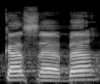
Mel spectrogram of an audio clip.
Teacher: سین میں سختی سیٹی کی آواز ہوگی اور اس کو باریک پڑھیں گے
